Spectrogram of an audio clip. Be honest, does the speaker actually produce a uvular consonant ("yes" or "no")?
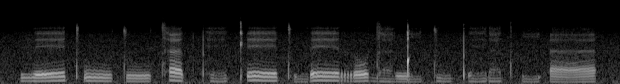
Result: no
